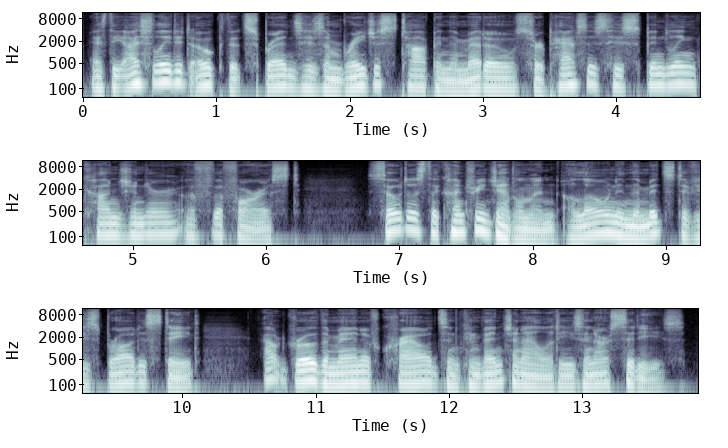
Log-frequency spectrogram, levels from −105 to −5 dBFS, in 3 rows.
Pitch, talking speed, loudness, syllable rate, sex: 100 Hz, 180 wpm, -19 LUFS, 5.4 syllables/s, male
